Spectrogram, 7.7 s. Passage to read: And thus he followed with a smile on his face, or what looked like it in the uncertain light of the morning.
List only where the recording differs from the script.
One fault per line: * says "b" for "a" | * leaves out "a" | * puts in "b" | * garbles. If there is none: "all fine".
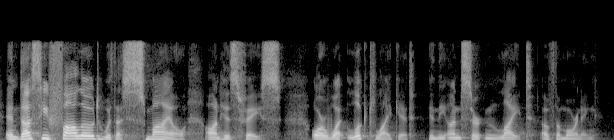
all fine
